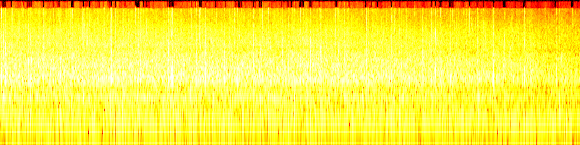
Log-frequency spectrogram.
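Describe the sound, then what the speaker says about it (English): A large crowd applauds at a university commencement ceremony, a steady, even wash of clapping heard from a distance in a big hall, continuing without pause. "Let's give them another round of applause."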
